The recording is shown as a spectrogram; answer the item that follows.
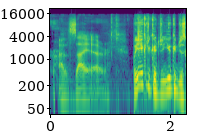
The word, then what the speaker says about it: Alzayer: Alzayer? Alzayer.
